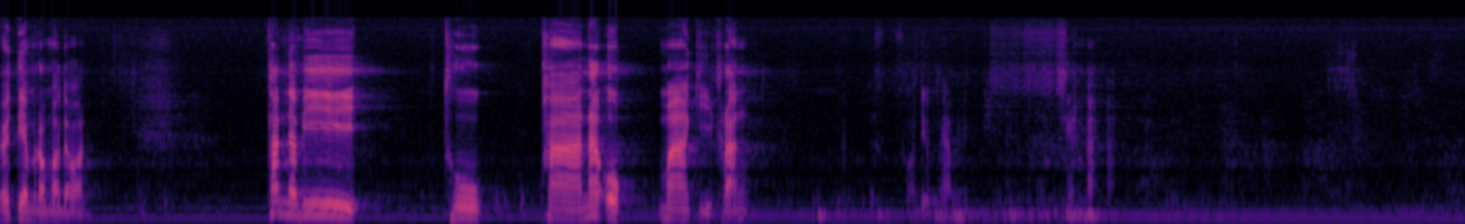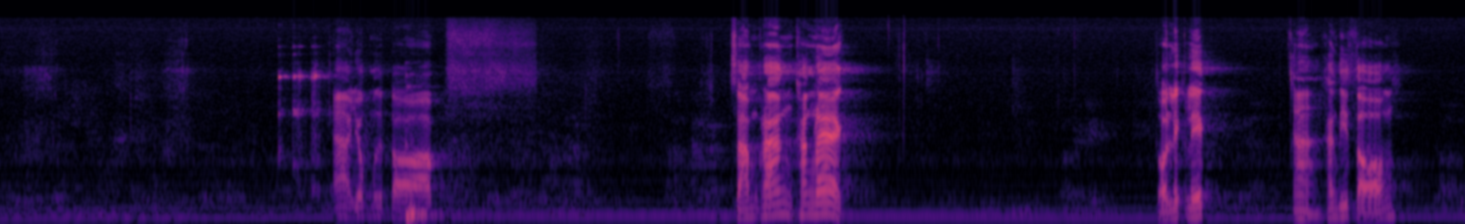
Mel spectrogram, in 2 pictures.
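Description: A middle-aged man speaks with animation into a microphone, pausing between phrases.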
